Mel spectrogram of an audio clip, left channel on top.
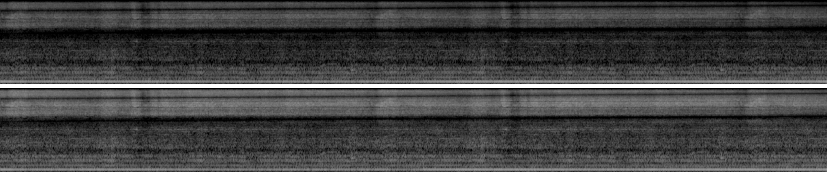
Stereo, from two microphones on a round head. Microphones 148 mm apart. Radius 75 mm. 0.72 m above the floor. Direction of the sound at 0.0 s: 20° right (ahead or behind).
